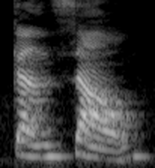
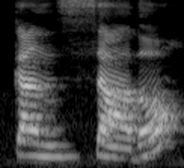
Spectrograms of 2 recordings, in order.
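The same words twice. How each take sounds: First: It is said in a Caribbean regional pronunciation. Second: It is said in a standard pronunciation. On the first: This is a regional Caribbean form. "but they say cansado" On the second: This is the standard form. "the right word is cansado"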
